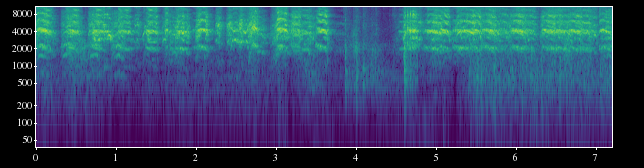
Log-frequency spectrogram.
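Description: African grey parrots in a breeding setup screech and give harsh alarm calls at a net, a dense, loud chorus of overlapping squawks that briefly thins out midway before surging back.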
